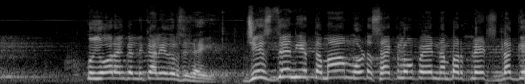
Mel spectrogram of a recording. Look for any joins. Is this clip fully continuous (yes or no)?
no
